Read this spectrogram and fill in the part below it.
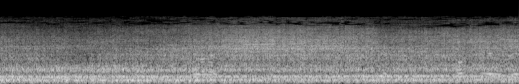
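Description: A jet engine spooling up as the plane begins powering forward to taxi, a loud, steady, close roar that holds without pause throughout.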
